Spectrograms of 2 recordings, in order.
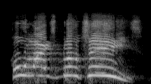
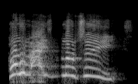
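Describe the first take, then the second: First: High, slow disbelief; incredulous. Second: High, slow disbelief, who leaned on; incredulous. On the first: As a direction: ask it like it's crazy. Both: Real, not acted. Incredulous repeat.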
